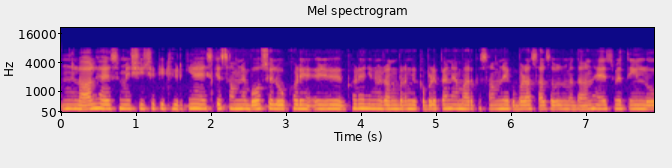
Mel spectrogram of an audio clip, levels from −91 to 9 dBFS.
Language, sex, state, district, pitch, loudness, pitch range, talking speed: Hindi, female, Delhi, New Delhi, 185 Hz, -16 LUFS, 180-195 Hz, 240 wpm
